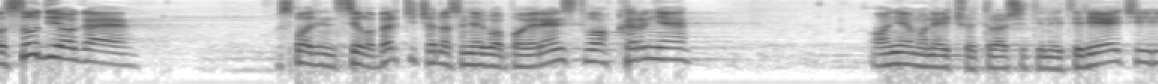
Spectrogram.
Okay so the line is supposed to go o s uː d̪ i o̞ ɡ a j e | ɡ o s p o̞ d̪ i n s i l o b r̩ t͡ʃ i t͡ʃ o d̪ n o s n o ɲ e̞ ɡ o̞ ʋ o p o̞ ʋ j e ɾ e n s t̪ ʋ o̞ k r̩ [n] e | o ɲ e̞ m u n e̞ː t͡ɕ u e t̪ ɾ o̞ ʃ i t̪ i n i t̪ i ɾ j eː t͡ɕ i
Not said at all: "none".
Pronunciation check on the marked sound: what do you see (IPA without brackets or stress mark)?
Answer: ɲ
